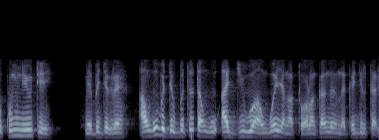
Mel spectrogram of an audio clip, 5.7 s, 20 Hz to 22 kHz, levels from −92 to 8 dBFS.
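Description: At 2.88 s, lasting about 30 ms to 2.91 s, the speech shows packet loss with pitch repetition. Audio went missing, which fits three 10 ms packets, and the receiver filled the hole by looping the last pitch period, so the sound briefly holds as a slightly buzzy, frozen note. On a waveform this appears as identical repeated cycles. On a spectrogram the harmonics run flat and unchanging within the telephone band of 300 to 3400 Hz.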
